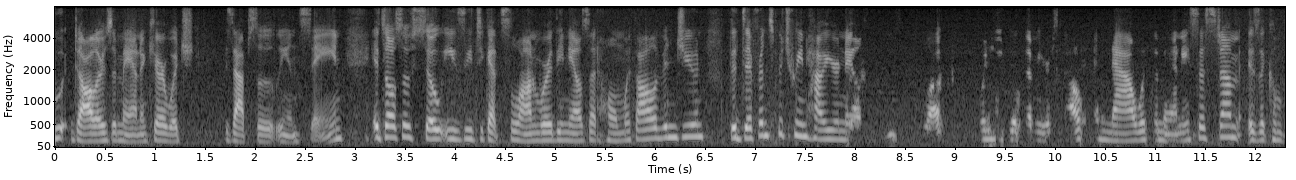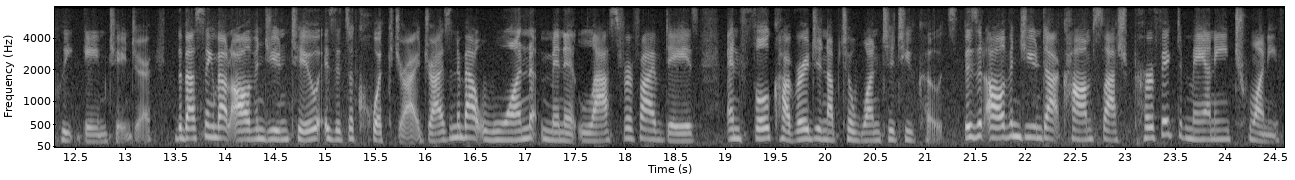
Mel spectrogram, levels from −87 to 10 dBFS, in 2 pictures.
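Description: Between 7.93 and 8.96 s, 9.21 and 10.5 s, and 10.8 and 11.29 s, the speech sinks by up to about 25, 20 and 10 dB. This is speech suppressed in double talk, likely an echo canceller treating the talker as loudspeaker echo.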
